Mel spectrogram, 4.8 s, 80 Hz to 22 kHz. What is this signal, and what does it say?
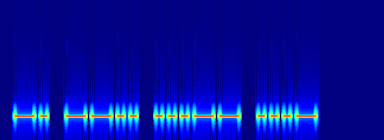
Morse code, heard as a keyed tone, about 15 wpm, 700 Hz. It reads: NZ3V
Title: USA Call Signs - 4 Characters - Repeated 3x - 15wpm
